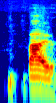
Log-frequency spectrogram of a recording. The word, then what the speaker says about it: Bow: Bow. Bow, is it? Okie dokies. The only reason I know that is because Bow in London. Mm-hmm. And that's how it's spelled.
